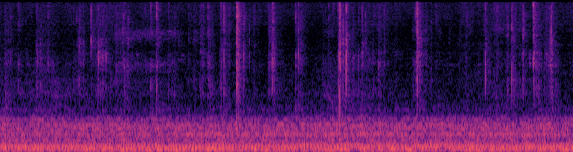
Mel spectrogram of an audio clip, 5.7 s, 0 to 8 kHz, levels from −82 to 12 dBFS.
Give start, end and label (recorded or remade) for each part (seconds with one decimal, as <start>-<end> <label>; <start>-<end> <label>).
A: 0.0-2.8 remade; 2.8-3.4 recorded; 3.4-5.7 remade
